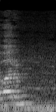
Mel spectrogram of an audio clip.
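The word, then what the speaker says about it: verb: अब आता है वर्ब। बहुत व्यक्ति इसको भर्व करते हैं, भर्व नहीं वर्ब।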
